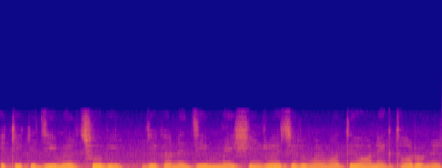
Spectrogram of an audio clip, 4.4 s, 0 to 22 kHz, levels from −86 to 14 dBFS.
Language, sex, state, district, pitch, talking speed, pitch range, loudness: Bengali, female, West Bengal, Kolkata, 200 Hz, 205 wpm, 195-210 Hz, -14 LUFS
